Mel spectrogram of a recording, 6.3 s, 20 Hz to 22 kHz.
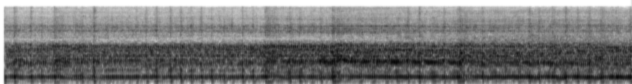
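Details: Honda CR250 two-stroke that idles perfectly when first started to warm up, but after 5–10 minutes of riding sputters: ragged, uneven idle that stutters and breaks up instead of holding a clean beat; warm-engine sputter, cause not yet found.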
